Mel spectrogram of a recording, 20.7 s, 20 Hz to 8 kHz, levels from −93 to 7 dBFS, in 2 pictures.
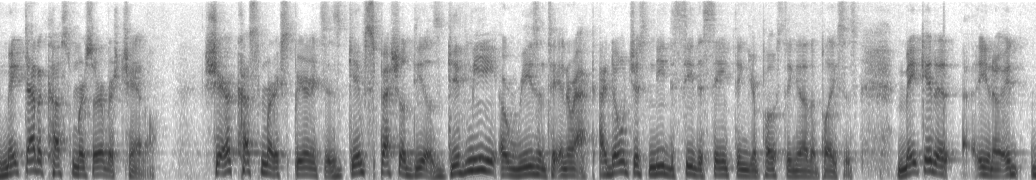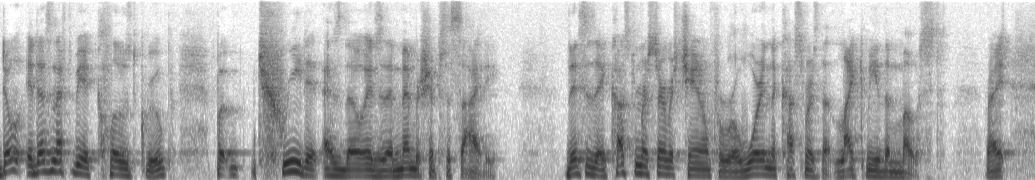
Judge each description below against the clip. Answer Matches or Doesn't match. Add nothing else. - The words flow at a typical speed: Doesn't match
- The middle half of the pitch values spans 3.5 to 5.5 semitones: Matches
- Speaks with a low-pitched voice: Matches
